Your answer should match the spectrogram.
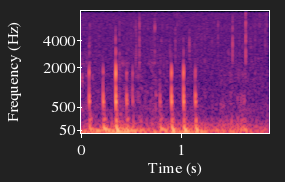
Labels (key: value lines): label: biophony, knock
recorder: SoundTrap 300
